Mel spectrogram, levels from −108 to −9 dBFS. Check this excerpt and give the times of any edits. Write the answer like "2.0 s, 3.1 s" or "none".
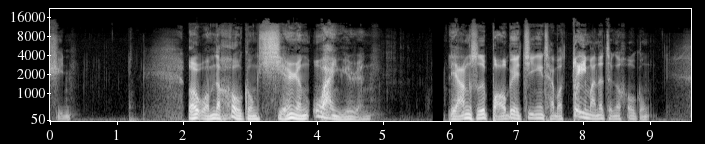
none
